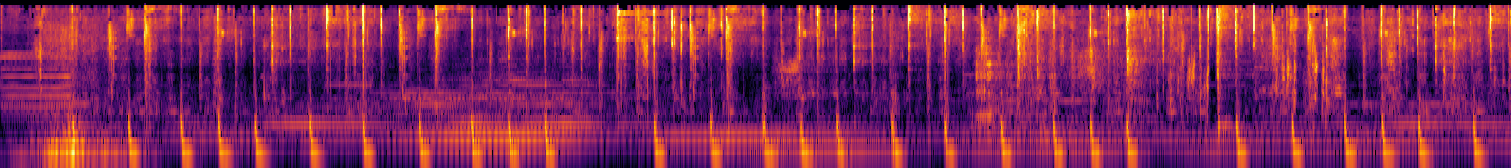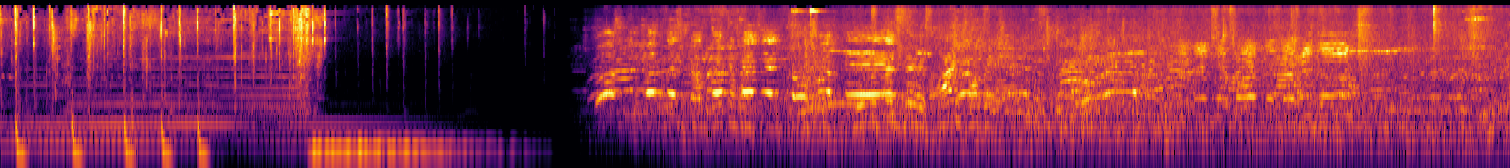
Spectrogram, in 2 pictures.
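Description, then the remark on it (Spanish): A rhythmic musical passage plays, breaks off into a brief silence, then a dense, loud bustle swells up at the Central de Abastos, the wholesale food market in Mexico City, with overlapping voices, clatter and general crowd noise. “La central de abastos de la Ciudad de México es un lugar hipnotizante.”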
